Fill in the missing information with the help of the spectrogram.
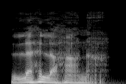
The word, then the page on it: लहलहाना: Hindi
